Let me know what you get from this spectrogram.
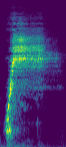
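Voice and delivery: airy voiceless whoosh of rising water; breathy whoosh. Acted. Boy coming up out of the pool, airy whoosh. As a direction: blow out a whoosh like water rushing. Splash sound effect in story.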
